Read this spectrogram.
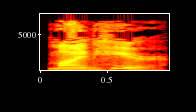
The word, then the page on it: mynheer: British English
